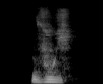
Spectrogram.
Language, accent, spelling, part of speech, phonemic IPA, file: French, France, voui, adverb, /vwi/, LL-Q150 (fra)-voui.wav
- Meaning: informal form of oui; yep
